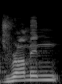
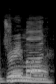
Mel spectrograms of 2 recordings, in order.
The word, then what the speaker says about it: Draymond: I'm not worried about Drummond. What's his name? Draymond.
